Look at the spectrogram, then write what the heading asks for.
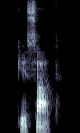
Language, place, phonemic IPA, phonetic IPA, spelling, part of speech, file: Hindi, Delhi, /keː sɑːt̪ʰ/, [keː‿säːt̪ʰ], के साथ, postposition, LL-Q1568 (hin)-के साथ.wav
- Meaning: with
